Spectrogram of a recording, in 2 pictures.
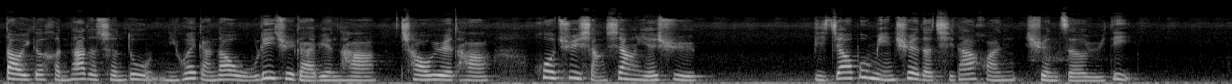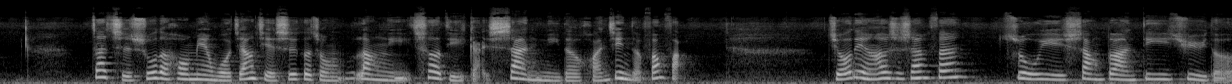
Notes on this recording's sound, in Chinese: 今天的背景聲音是蟬鳴，原來今天錄音剛好是夏至。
